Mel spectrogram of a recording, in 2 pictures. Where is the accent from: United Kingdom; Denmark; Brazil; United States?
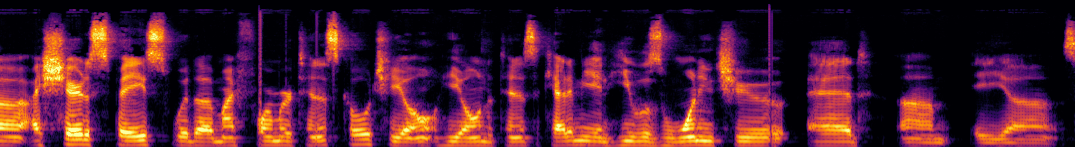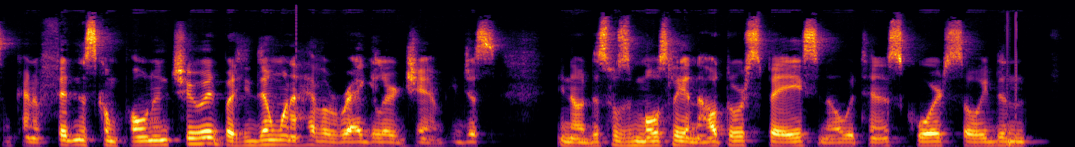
Brazil; São Carlos, São Paulo; English is a second language; moved away; I opened the very first CrossFit gym in São Carlos, which is kind of like outside of São Paulo.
